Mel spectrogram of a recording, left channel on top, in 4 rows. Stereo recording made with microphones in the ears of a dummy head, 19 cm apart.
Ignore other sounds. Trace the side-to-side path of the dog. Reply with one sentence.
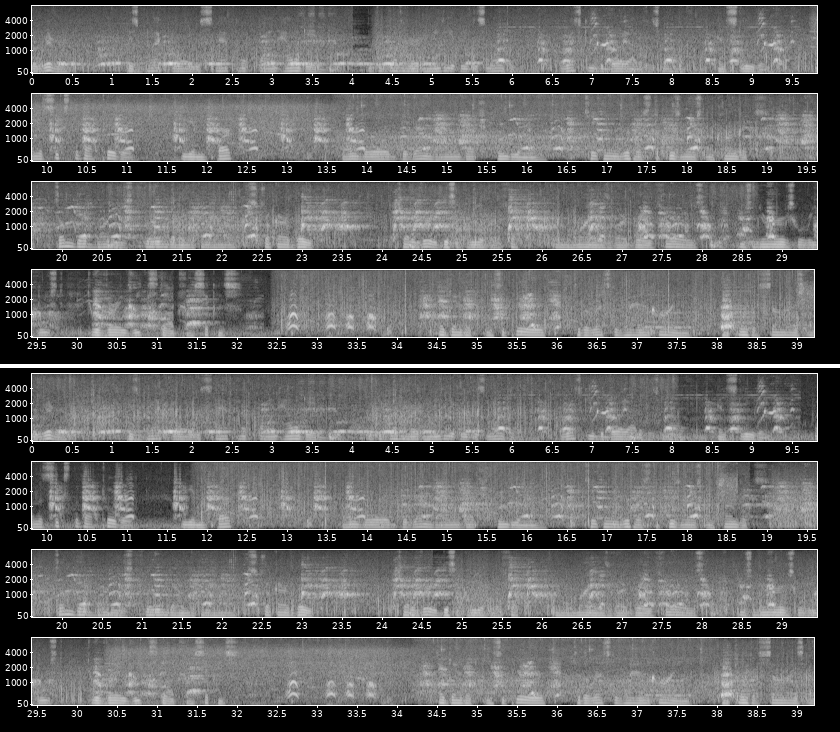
You can hear the dog stay in one place.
